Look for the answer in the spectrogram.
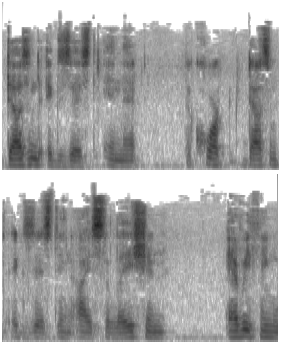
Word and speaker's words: quark: Most of us have taken at least a look at this thing called the quark, right? Q-U-A-R-K. Did I say it right? Quark. – Quark.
